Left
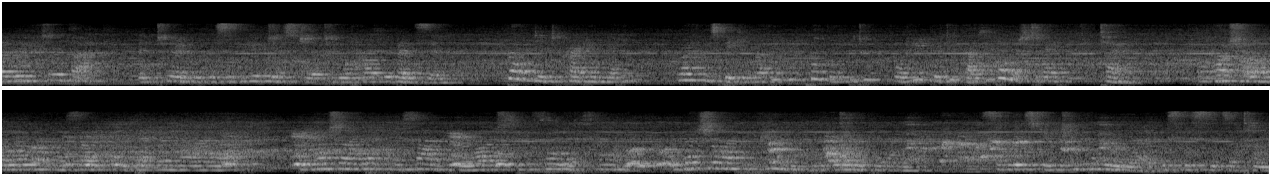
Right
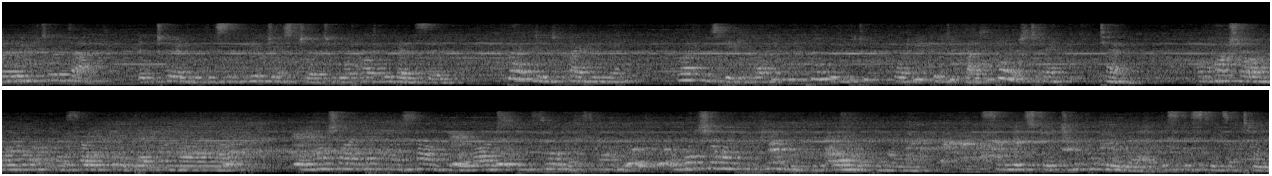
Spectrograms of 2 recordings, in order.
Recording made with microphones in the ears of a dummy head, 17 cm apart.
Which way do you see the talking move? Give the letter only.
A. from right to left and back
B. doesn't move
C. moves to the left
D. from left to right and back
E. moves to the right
A.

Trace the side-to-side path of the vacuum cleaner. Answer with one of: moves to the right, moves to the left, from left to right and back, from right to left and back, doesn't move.
from right to left and back.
